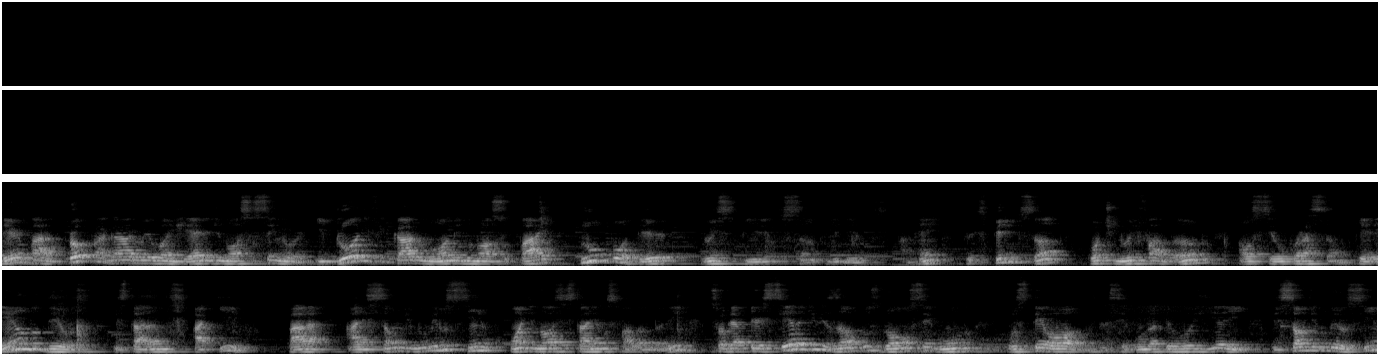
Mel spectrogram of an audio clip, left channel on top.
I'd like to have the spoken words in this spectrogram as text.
para propagar o Evangelho de nosso Senhor e glorificar o nome do nosso Pai no poder do Espírito Santo de Deus. Amém? Que o Espírito Santo continue falando ao seu coração. Querendo Deus, estaremos aqui para a lição de número 5, onde nós estaremos falando ali sobre a terceira divisão dos dons segundo os teólogos, segundo a teologia aí. Lição de número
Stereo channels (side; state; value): left; silent; digital silence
